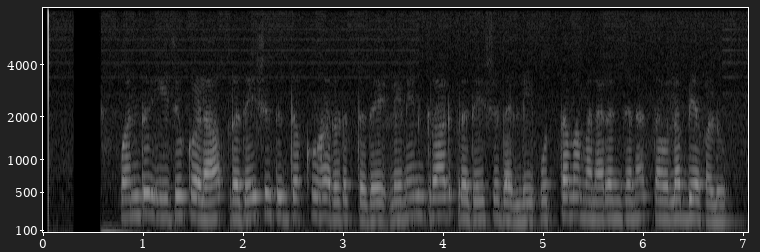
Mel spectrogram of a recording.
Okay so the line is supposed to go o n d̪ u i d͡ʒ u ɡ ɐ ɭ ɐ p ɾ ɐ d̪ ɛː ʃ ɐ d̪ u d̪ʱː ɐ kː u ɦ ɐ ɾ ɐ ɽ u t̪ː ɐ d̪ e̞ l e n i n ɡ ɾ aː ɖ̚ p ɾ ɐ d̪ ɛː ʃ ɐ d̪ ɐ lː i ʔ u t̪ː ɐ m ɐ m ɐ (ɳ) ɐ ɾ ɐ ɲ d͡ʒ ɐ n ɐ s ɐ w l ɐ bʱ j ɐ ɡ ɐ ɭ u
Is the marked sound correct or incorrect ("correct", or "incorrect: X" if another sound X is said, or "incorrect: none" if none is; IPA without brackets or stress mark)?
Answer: incorrect: n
